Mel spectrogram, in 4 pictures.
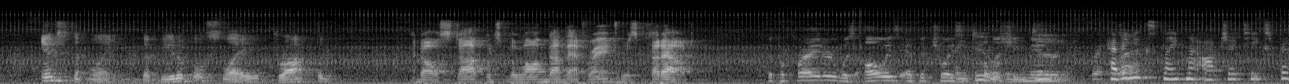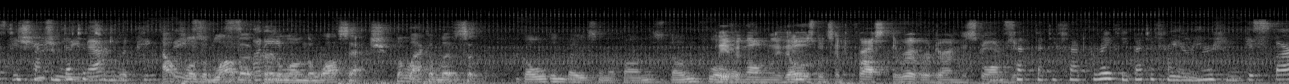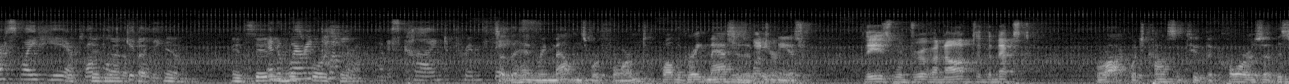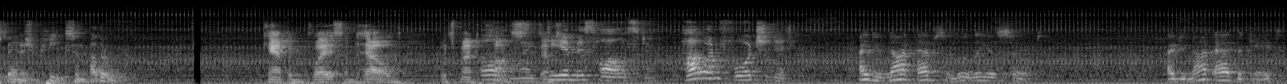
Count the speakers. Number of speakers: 7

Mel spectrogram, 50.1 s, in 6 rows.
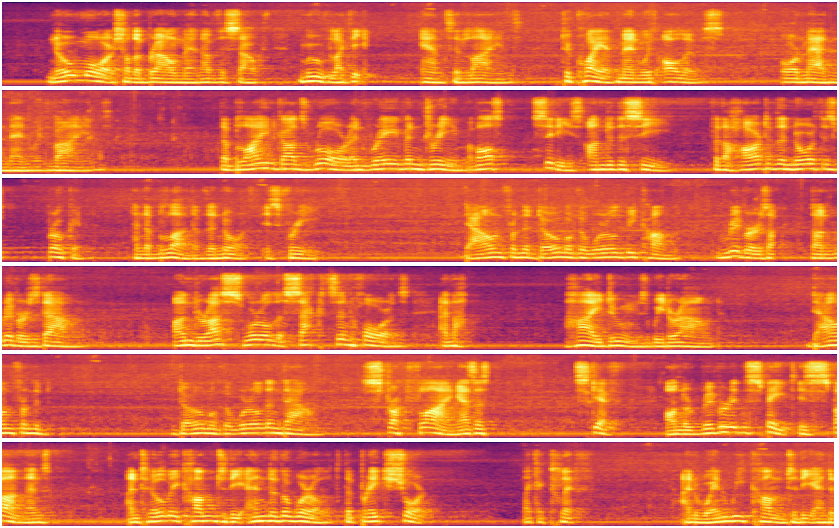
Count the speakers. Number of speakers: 1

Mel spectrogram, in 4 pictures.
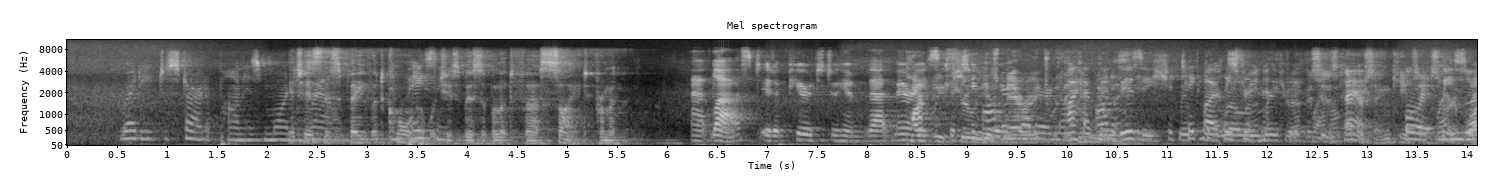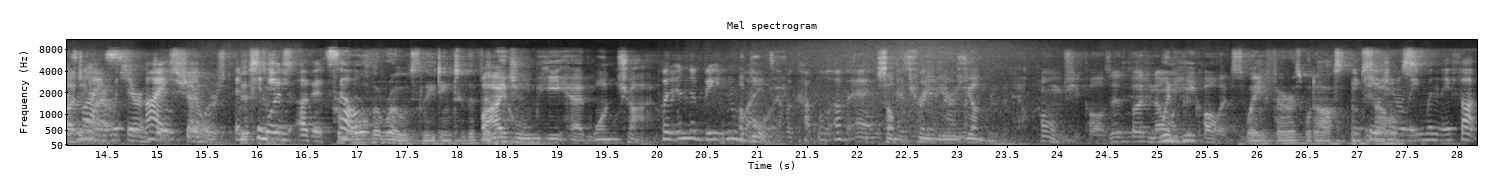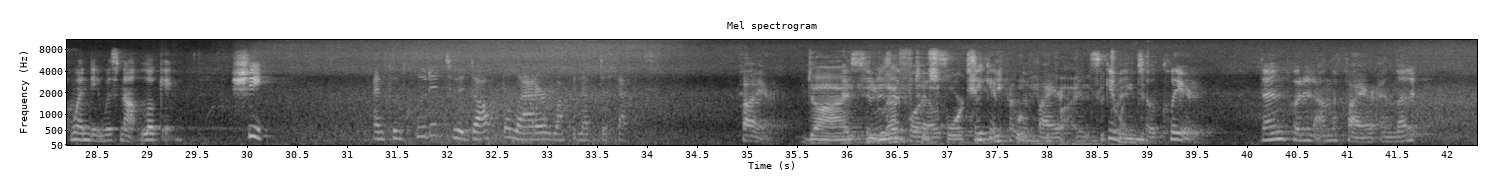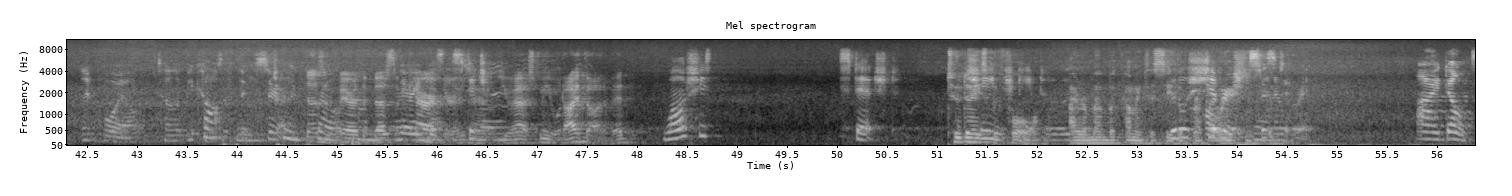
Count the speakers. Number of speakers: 9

